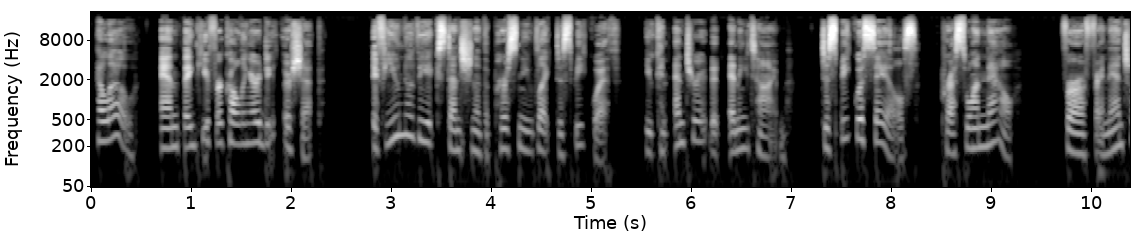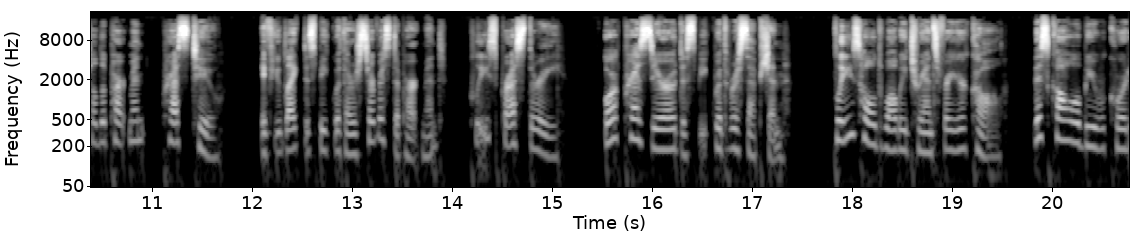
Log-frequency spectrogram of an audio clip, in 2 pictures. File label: IVR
